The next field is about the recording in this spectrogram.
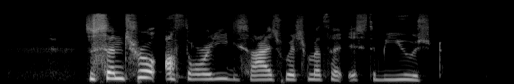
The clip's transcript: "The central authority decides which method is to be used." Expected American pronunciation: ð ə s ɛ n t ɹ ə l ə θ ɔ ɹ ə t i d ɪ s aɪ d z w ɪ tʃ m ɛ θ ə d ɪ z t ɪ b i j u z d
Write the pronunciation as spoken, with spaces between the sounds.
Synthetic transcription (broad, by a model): ð ə s ɛ n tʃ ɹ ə l ə θ ɔ ɹ ə t i d ɪ s aɪ d z w ɪ tʃ m ɛ θ ə d ɪ z t ɪ b i j u z d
